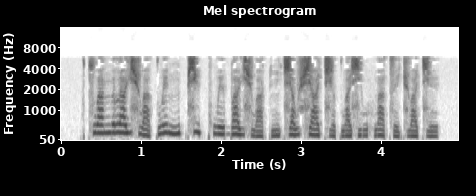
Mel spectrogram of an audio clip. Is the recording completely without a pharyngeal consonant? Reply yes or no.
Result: yes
